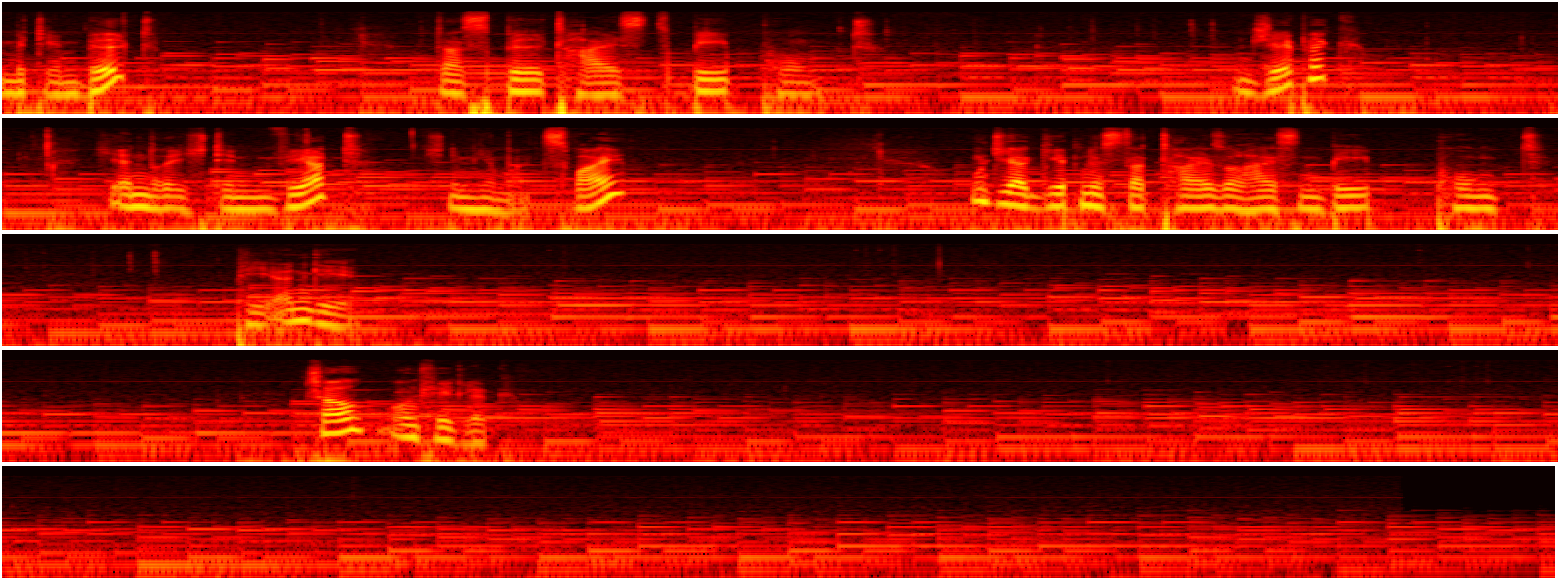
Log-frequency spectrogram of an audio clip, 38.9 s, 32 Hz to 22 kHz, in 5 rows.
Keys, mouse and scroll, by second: 1.2 click, 2.4 click, 2.8 Up, 3.4 Left, 4.8 Right, 5.0 Delete, 6.4 b, 6.9 Right, 7.1 Left, 7.2 Delete, 8.1-9.6 typing, 11.5 Delete, 11.6 2, 13.1 Right, 14.1 Right, 14.4 Delete, 16.4-17.4 typing, 20.8 click, 21.9 click, 25.2 click, 29.4 click, 31.5 click, 32.0 click, 34.8 click.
